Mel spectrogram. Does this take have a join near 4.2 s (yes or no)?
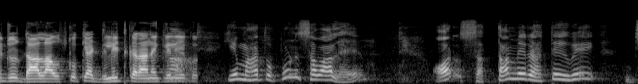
no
